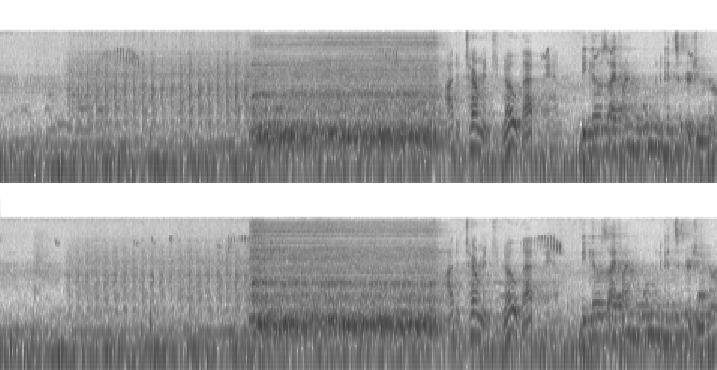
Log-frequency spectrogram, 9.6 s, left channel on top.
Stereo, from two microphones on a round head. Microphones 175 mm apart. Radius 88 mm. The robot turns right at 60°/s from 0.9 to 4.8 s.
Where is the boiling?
105° right, 2.5 m; by 5.8 s 15° right, 2.5 m.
